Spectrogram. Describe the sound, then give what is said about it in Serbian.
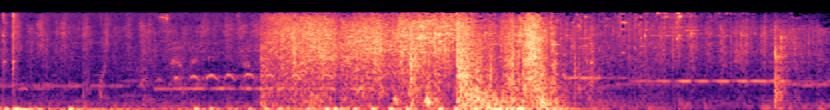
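Glass breaking with great force: a loud, dense shattering burst lasting a few seconds, full of bright tinkling fragments, then fainter clinks of pieces settling. “Lomljenje stakla. Neko opasno lomljenje stakla.”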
